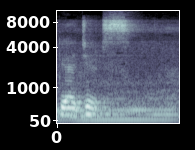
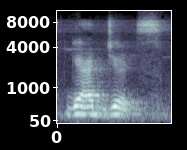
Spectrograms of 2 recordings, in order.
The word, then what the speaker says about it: gadgets: तुम्ही उच्चार करताना पटकन म्हणाल गॅडजेट्स. गॅडजेट्स नाही, इथे डी जो आहे तो सायलेंट आहे. जसा ब्रिजमध्ये डी सायलेंट असतो तसा.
